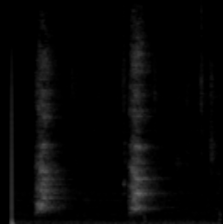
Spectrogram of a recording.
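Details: A sick, noisy pet dog gives two short, bright barks about one second apart, after a sharp click at the start, with quiet room background.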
